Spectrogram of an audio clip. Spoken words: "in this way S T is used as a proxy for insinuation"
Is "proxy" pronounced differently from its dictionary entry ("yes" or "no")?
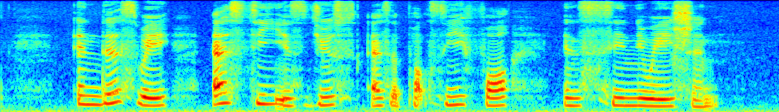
yes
